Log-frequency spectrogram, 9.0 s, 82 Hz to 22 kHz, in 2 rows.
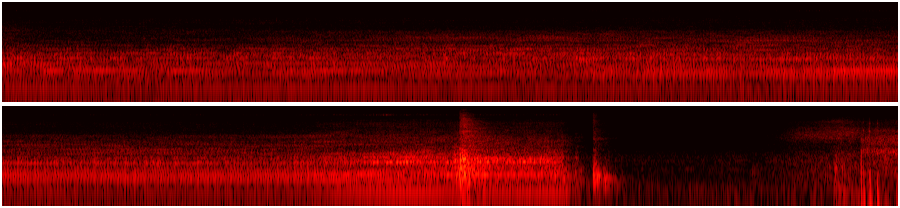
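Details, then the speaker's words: Breville 870XL espresso machine running a two-shot test: steady buzzing pump hum with a slightly uneven edge until shutoff; pump weak and slightly seized, piston moving oddly but still working, replacement recommended. "so definitely you can hear the pump is a little bit seized and the Piston is moving a little bit funny but it's still working"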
